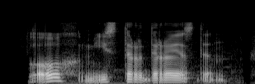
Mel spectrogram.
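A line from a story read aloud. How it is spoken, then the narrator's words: Bored reply. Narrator (Russian): Скучающим тоном откликнулся мафиози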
